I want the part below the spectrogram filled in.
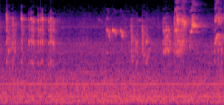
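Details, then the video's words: A captive black-browed reed warbler, valued for its rough song as a lure and master for songbirds, gives scratchy chattering notes that soften midway, then louder buzzy bursts toward the end. "SINCHAN (KERAK BASI ALIS HITAM) GACOR POL, SUARA KASAR COCOK BUAT PANCINGAN"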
